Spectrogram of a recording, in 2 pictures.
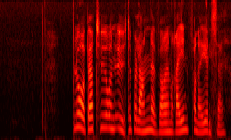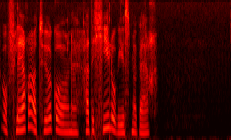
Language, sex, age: Norwegian, female, 44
